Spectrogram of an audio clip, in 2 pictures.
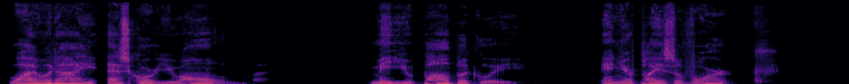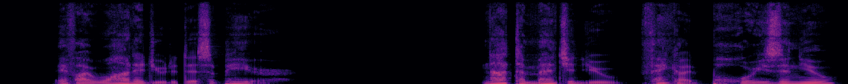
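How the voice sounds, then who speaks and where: Man playing a deep, smug young mafia boss. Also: lively intonation, breathy edge, no echo, clean studio sound, heavily acted. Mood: cajoling. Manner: teasing, unhurried, smug. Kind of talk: ASMR boyfriend roleplay acting.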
